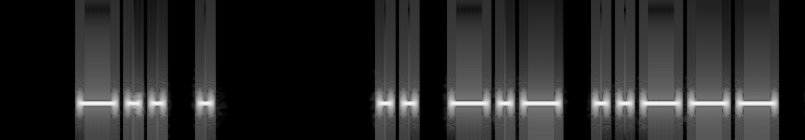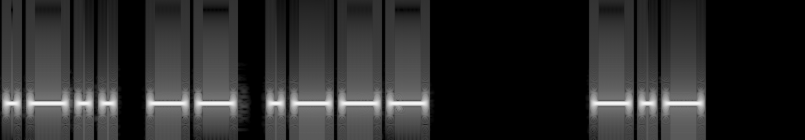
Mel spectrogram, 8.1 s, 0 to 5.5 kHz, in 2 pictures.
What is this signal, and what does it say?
Morse code, heard as a keyed tone, about 20 wpm, 700 Hz. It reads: DE IK2LMJ K
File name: UK MASTER QSOs TRAINING / 20WPM / UK MASTER QSOs 0045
